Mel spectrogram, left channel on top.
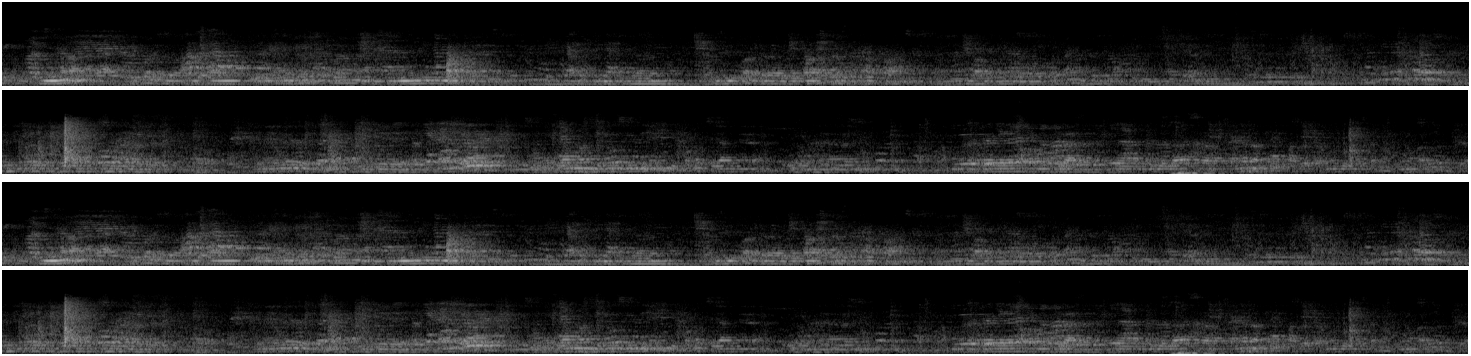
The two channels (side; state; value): both; identical; correlation 1.00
